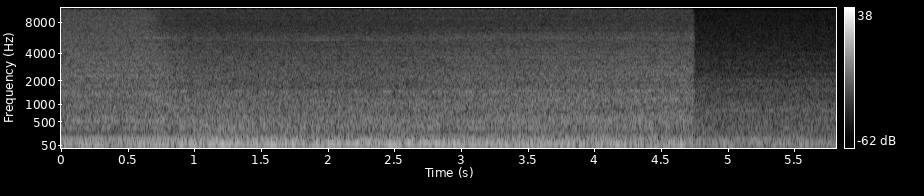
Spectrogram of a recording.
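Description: A jet's engines roar steadily close by, outdoors.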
